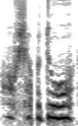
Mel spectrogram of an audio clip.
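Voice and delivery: high, distressed cry; high-pitched plea; Juliet. A narrator's reading. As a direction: cry it out in despair. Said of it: "she cried".

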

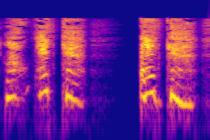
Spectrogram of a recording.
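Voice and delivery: high, loud, overwrought cries; panting excitement. A narrator's reading. Wife flies upstairs to her husband with news, panting excitement. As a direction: cry his name, wild with breathless excitement. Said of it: "she panted".

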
